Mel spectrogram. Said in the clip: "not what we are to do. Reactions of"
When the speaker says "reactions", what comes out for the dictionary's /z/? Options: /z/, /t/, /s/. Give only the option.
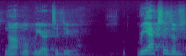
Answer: /z/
